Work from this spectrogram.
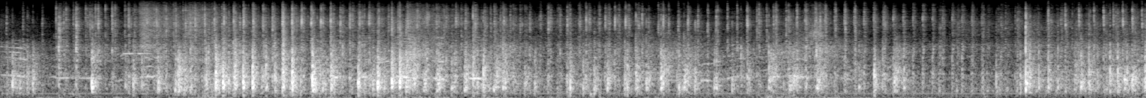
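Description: Paintball markers fire in dense rapid bursts of sharp pops during a tournament match at an indoor arena, a constant crackle of shots carrying over crowd noise with voices talking throughout.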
